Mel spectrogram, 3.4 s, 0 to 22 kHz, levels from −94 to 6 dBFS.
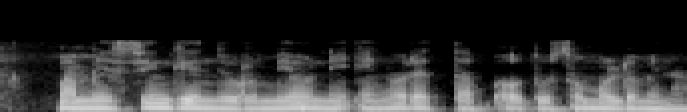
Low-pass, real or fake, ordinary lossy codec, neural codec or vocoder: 5.4 kHz; real; none; none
